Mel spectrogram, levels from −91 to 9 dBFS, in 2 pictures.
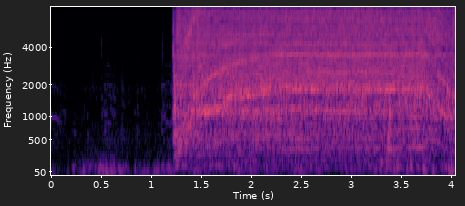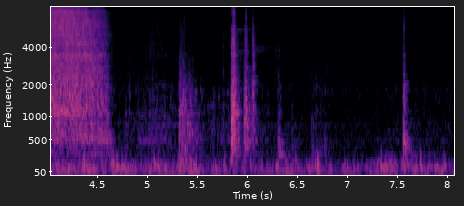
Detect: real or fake fake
